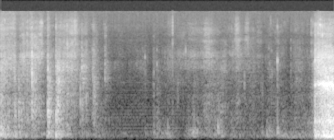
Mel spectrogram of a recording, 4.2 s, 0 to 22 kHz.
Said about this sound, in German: Äh, 22. 22, muss ich wieder blättern.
